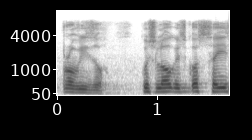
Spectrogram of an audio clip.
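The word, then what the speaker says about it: proviso: प्रोविजो। कुछ लोग इसको सही से प्रोनाउंस प्रोवाइज़ो भी प्रोनाउंस करते हैं।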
